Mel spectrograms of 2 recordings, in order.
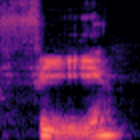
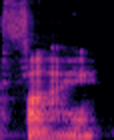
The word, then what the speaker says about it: phi: Early, this would have been a P, an aspiration, so P. Later on, it became an F in modern Greek.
